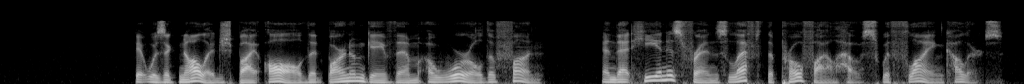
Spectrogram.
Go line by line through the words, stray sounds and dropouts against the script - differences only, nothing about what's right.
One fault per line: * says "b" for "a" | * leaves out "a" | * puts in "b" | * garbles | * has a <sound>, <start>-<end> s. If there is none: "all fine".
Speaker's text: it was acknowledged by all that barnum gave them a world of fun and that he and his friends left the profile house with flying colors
all fine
